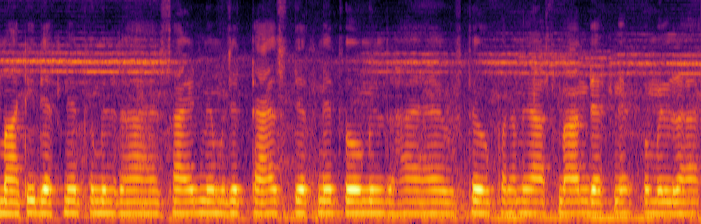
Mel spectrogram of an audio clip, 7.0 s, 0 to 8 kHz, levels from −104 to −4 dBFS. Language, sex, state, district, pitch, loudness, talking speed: Hindi, male, Punjab, Fazilka, 155 Hz, -17 LUFS, 195 wpm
